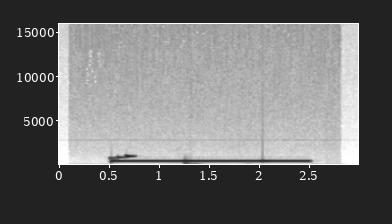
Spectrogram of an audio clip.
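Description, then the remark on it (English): A steady telephone dial tone sounds for about two seconds as a phone call is placed, a single unbroken pitch held evenly, with a couple of faint clicks and a brief thump partway through. “I don't know if I can get him on the phone or not, but I'm going to try.”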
